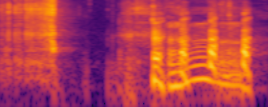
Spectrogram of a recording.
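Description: Packaging rustles as a mug is unpacked: a short, crisp, crinkly burst of noise, then a pause before further sound.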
